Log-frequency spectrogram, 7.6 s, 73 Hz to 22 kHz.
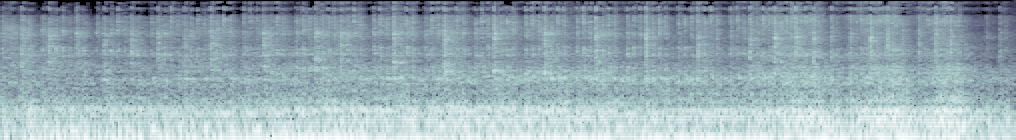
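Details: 1958 Karmann Ghia air-cooled flat-four after rebuild, running after valve/rocker clearance adjustment and swap to a rebuilt carburetor: steady low, even putter settling into smooth idle, no misses or knocks; normal idle.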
